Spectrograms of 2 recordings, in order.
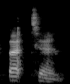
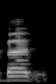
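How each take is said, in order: First: The middle consonant is a hard t sound. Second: The middle consonant is a d sound. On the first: "people do pronounce the hard the T's like button" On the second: "I'll put a D in there"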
